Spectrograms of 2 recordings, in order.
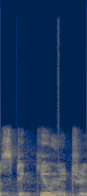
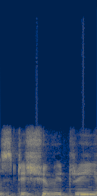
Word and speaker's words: stoichiometry: बहुत सारे लोग इसको स्टिक्योमेट्री भी पढ़ते हैं, तो स्टिशियोमेट्री या स्टिक्योमेट्री दोनों तरह से आप इसको प्रोनाउंस कर सकते हैं।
